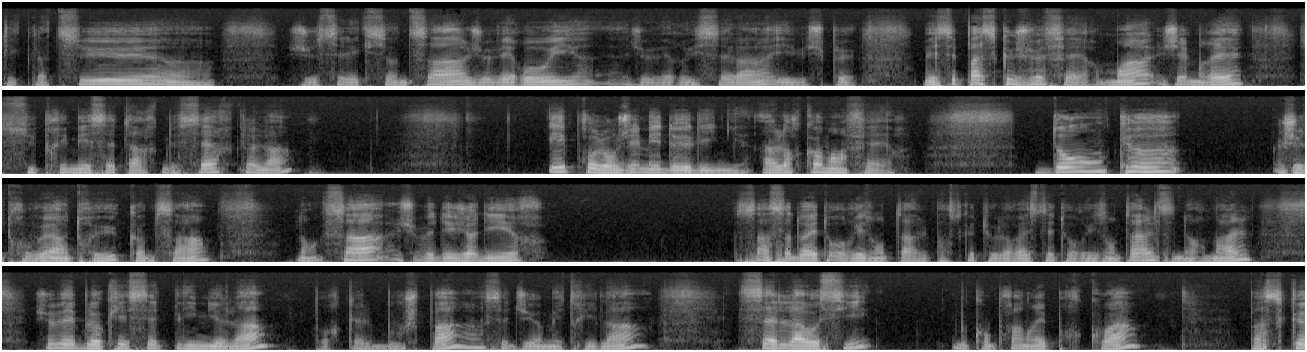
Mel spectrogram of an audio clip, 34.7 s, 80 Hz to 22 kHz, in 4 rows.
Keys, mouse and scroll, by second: 0.0 click, 1.2-1.5 scroll down 2, 2.3 click, 7.1 scroll down 2, 7.6-8.9 scroll up 6, 9.5 click, 11.0 click, 12.2 Delete, 13.3-14.0 scroll down 4, 14.3-15.3 right drag, 15.5 scroll down 2, 16.1-17.0 right drag, 17.1 scroll down 2, 20.4 click, 21.7 click, 23.4-23.8 scroll down 2, 24.4 scroll up 2, 26.8 click, 28.1 click, 30.1-30.5 scroll down 2, 32.1 click, 33.9 click.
